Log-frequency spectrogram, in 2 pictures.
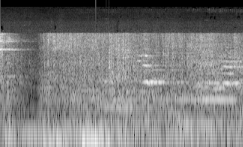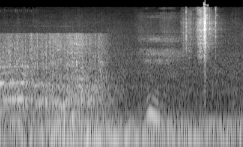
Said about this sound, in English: With a look of unadulterated hate, the vampire warrior reached out and grabbed a stone lever. With little effort, she pushed it down, and the great doors swung open before me.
